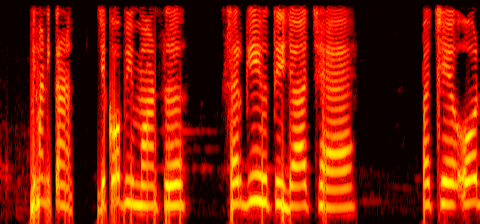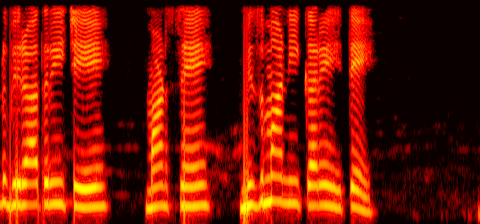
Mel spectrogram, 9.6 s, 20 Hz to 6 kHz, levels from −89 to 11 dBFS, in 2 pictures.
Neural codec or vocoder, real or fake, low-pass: none; real; 5.4 kHz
